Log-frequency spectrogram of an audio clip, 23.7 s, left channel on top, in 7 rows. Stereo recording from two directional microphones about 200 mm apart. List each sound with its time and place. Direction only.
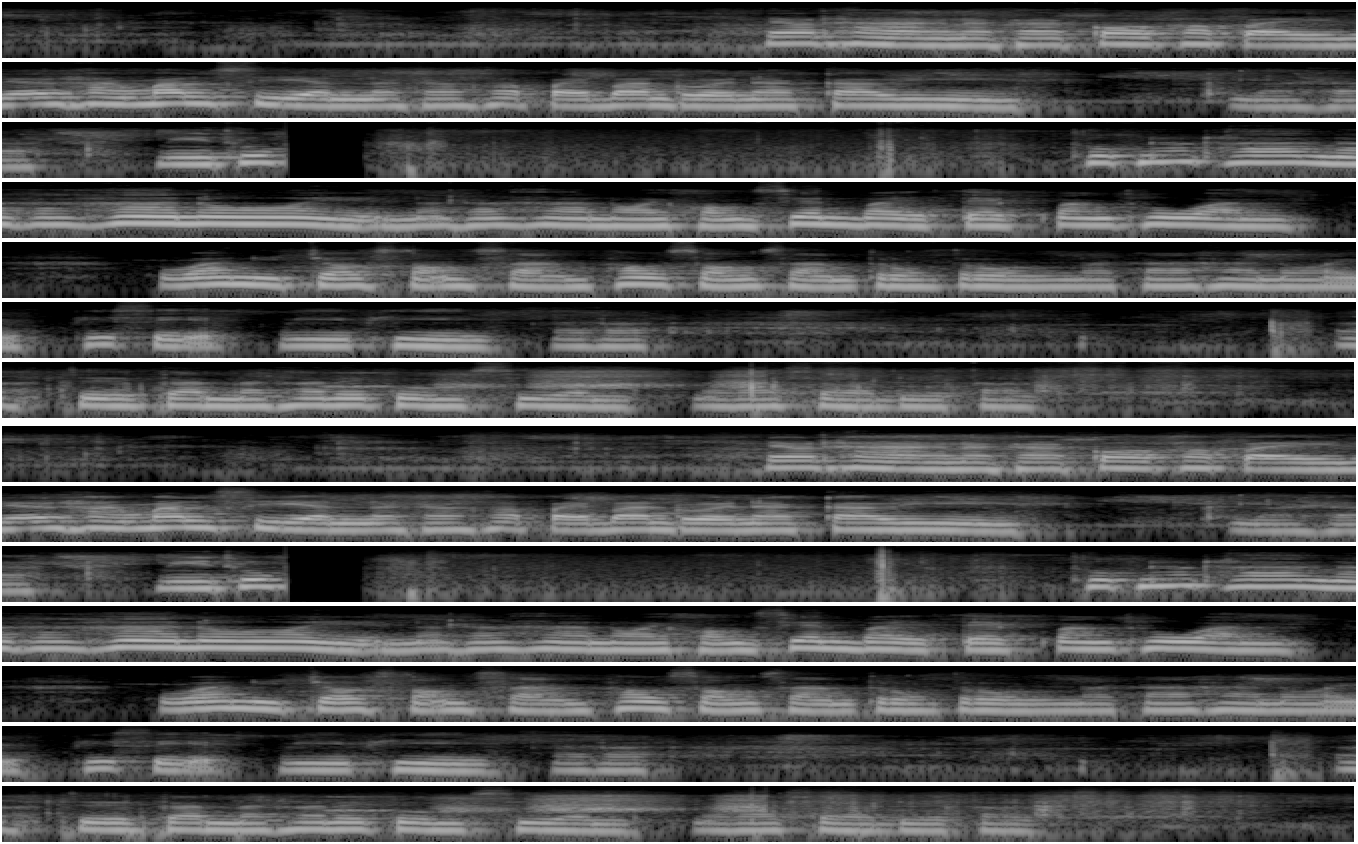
1.9 s a woman's voice: 5° right (ahead or behind)
9.4 s a woman's voice: 5° left (ahead or behind)
20.1 s a woman's voice: 5° left (ahead or behind)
